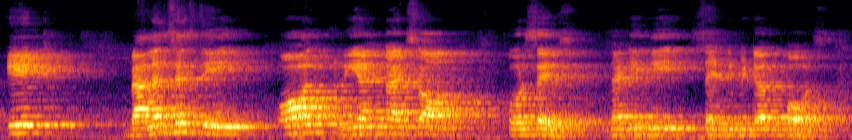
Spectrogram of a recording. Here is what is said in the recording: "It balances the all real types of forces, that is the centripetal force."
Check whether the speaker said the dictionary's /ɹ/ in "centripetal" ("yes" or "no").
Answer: no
